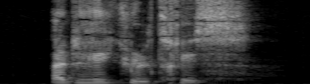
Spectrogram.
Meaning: female equivalent of agriculteur
- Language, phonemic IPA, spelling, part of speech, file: French, /a.ɡʁi.kyl.tʁis/, agricultrice, noun, LL-Q150 (fra)-agricultrice.wav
